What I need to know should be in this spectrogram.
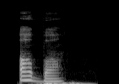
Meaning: illative singular of az (pointing at the inside of an object that is farther away from the speaker)
- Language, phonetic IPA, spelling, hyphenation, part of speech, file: Hungarian, [ˈɒbːɒ], abba, ab‧ba, pronoun, Hu-abba.ogg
